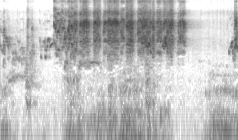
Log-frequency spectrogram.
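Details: Budgies at morning: a sustained, loud, buzzy warble with a grating texture lasts about two seconds, framed by a few short chirps before and after.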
